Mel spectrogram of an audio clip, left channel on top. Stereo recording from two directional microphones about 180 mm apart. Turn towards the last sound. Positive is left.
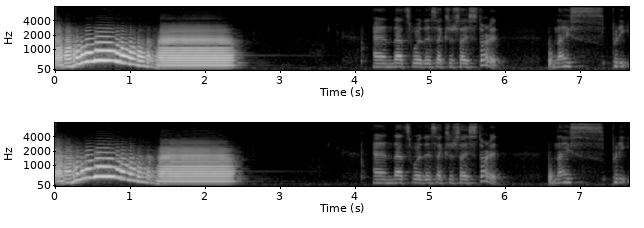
turn(degrees=0)  # may be behind; listen again after turning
